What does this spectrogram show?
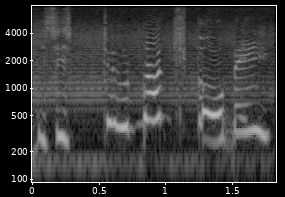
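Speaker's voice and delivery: put-on high, loud panicked child scream. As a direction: yell it, terrified and hurt. Child pulled by crocodile.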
